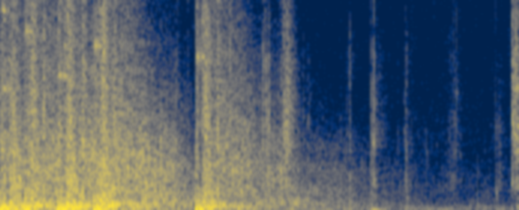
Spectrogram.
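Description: A heavy gunner enemy fires bullets in the video game Creeper Bunker: a loud burst of rapid automatic fire that trails off, followed by a few scattered, fainter shots.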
